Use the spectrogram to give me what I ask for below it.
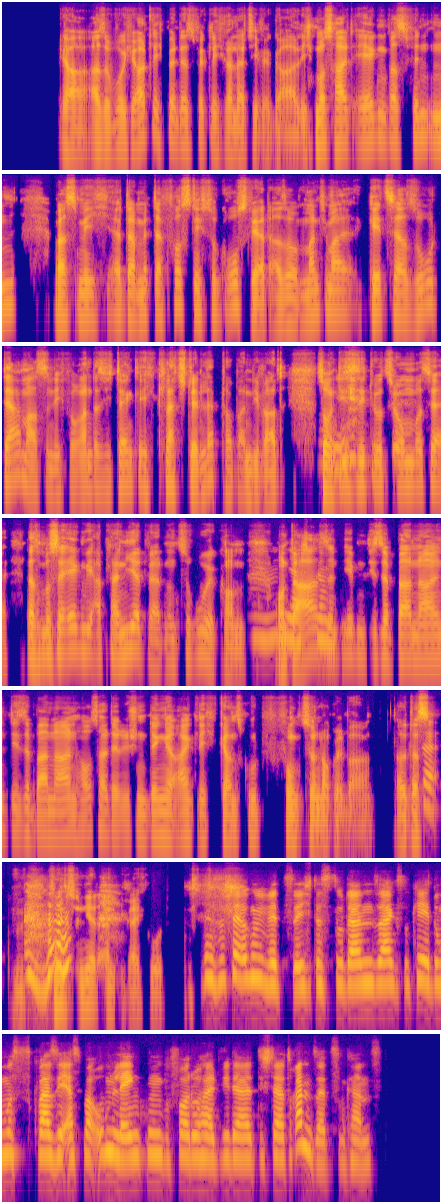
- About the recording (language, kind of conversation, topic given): German, podcast, Wie entwickelst du kreative Gewohnheiten im Alltag?
- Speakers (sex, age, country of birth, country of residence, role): female, 45-49, Germany, United States, host; male, 65-69, Germany, Germany, guest
- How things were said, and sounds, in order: stressed: "dermaßen"; chuckle; "einsetzbar" said as "funktionockelbar"; chuckle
